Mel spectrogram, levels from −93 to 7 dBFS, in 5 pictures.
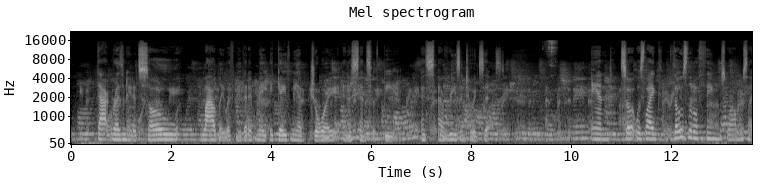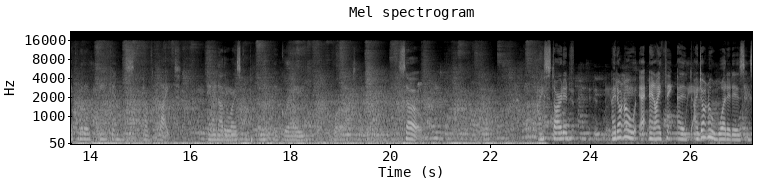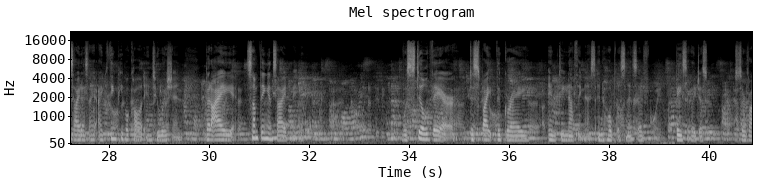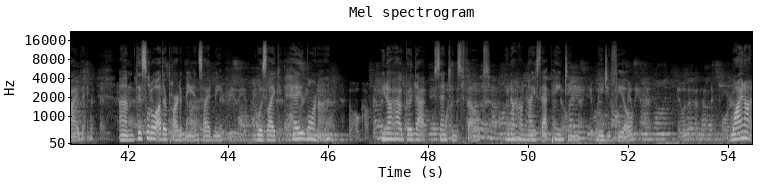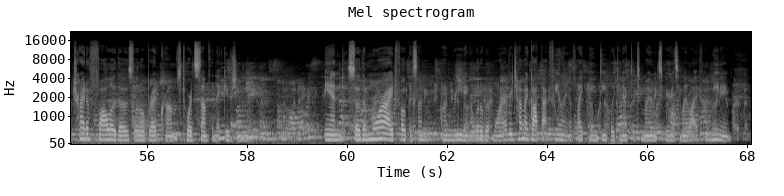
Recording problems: background chatter; loud; throughout; 2 voices, 7 dB below the speech
jangling keys; faint; at 9.5 s; peak 15 dB below the speech
footsteps; noticeable; from 14 to 23 s; peak 2 dB below the speech

